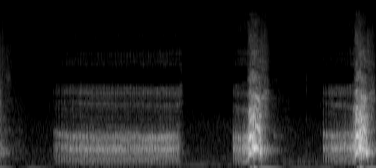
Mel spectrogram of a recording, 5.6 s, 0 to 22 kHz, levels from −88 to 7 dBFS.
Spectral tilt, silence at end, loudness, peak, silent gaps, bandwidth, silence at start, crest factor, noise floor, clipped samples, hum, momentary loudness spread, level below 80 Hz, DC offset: -5 dB/octave; 0.05 s; -19 LUFS; -2 dBFS; none; 9.6 kHz; 1.25 s; 24 dB; -69 dBFS; under 0.1%; none; 25 LU; -66 dBFS; under 0.1%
